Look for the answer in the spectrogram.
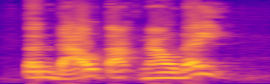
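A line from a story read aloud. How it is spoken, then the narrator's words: Shouted in unison. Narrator (Vietnamese): Hai tên cao thủ đồng quát lên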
